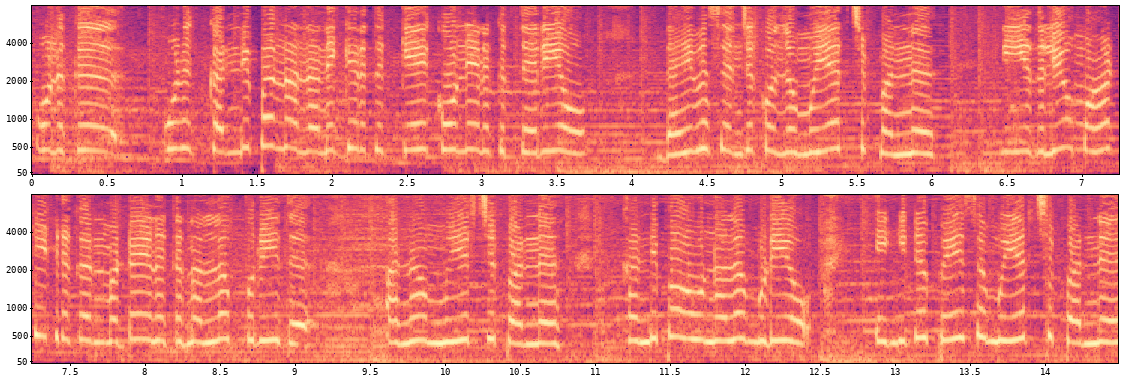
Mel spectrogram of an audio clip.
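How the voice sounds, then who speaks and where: A woman's voice: extremely high pitch, fairly even intonation, normal speed, music in the background. A woman voicing an urgent young cartoon heroine. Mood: pleading. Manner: urgent, repeated pleading. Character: earnest young woman calling a spirit. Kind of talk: cartoon serial voice acting.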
